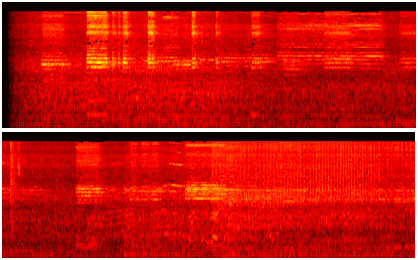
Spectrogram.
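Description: Busy street traffic: vehicle horns honk many times in short blasts through the first half, and again about ten seconds in, over the steady noise of running engines and voices.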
